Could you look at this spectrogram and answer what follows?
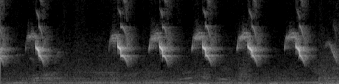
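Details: Baby chicks at play produce loud, piercing peeps that slide downward, about five spaced calls over a few seconds against a low steady hum.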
